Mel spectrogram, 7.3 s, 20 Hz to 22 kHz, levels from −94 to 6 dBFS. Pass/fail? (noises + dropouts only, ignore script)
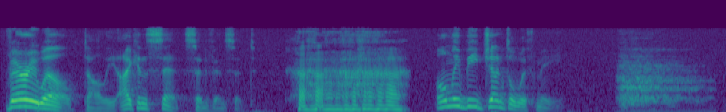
fail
